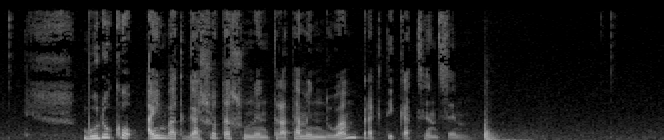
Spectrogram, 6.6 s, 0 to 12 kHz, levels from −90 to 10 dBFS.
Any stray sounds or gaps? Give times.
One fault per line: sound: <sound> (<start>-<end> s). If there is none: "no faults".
sound: thud (4.8-5.3 s)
